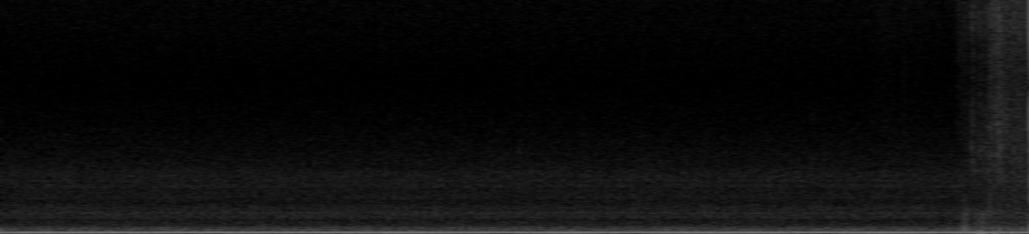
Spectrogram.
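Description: Steady low electrical hum with a faint even hiss: room tone of the recording, with no surf or music in it. Near the end a brief rustle starts.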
